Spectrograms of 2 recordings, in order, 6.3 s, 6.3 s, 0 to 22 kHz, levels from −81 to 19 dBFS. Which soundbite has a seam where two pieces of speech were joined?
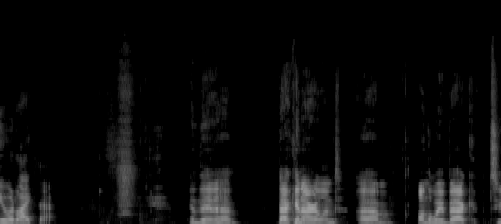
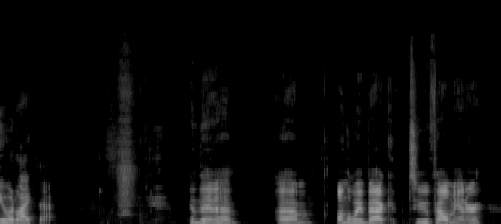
second; 1 cut; at 3.3 s

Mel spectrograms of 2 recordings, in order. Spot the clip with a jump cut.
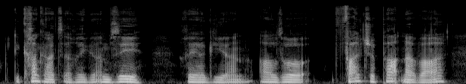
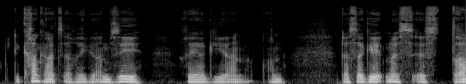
first; 1 cut; at 2.6 s

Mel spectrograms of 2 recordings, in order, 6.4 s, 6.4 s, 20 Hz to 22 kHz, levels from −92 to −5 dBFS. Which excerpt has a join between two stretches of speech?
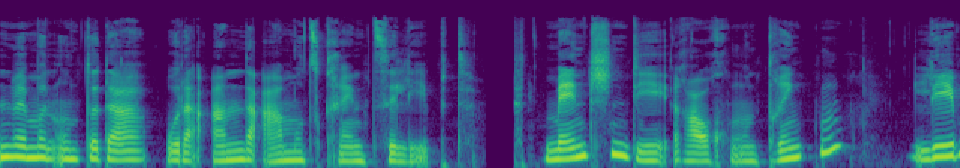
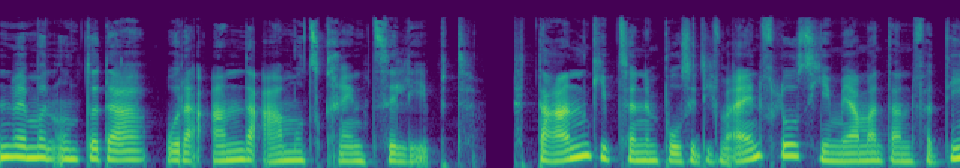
first; 1 cut; at 3.5 s

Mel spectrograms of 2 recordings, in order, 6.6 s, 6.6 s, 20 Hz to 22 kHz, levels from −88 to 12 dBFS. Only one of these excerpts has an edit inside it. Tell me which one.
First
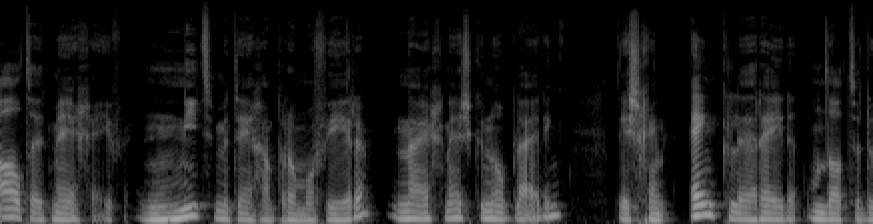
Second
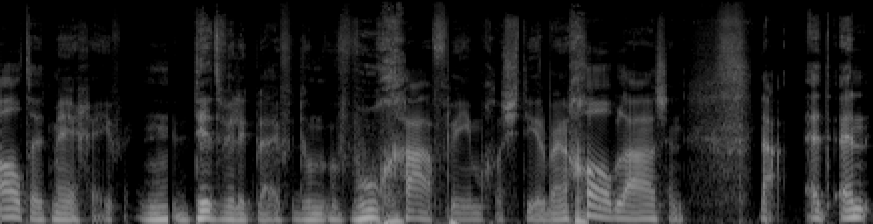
second; 2 cuts; at 1.2 s, 3.3 s

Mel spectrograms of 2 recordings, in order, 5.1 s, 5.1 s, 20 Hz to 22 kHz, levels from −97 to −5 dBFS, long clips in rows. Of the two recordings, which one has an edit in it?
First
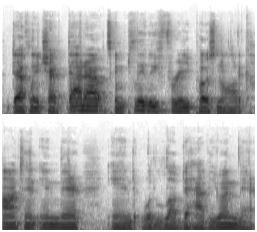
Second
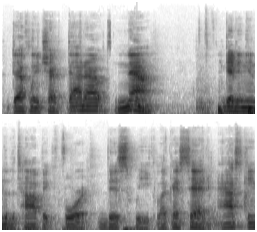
second; 1 cut; at 1.0 s

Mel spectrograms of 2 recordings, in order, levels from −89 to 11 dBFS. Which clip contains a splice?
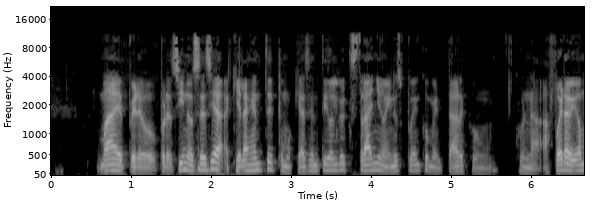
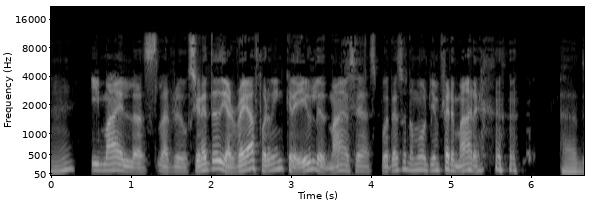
first; 1 cut; at 1.4 s

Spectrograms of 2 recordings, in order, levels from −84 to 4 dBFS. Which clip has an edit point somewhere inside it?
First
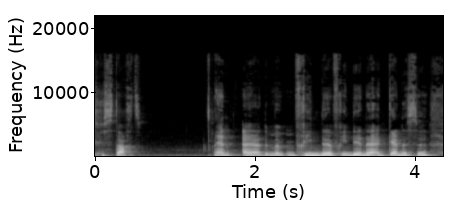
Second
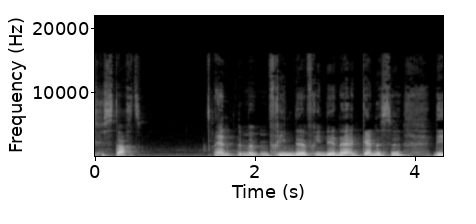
second; 1 cut; at 1.8 s

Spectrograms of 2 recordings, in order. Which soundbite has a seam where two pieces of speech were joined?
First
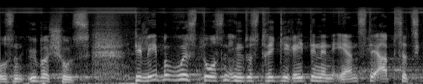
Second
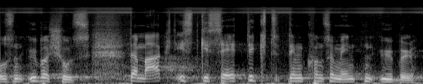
first; 1 cut; at 1.3 s

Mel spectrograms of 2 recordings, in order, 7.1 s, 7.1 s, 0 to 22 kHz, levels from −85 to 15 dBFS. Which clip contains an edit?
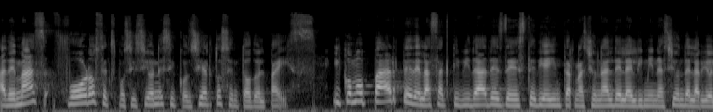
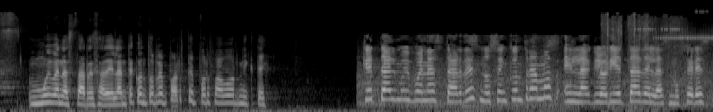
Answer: first; 1 cut; at 3.2 s

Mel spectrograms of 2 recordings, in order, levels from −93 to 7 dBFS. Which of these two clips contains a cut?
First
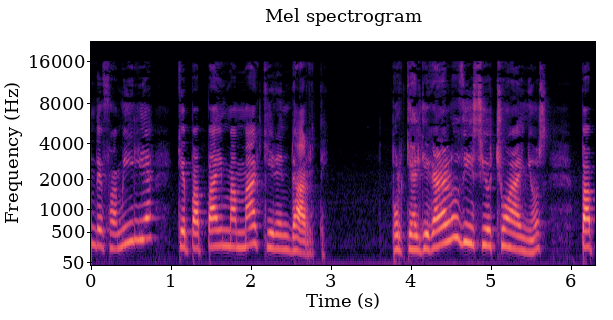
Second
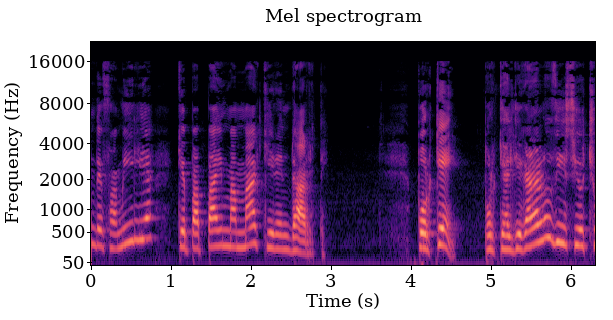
first; 1 cut; at 3.6 s

